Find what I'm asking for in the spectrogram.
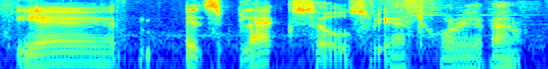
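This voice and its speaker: A man's voice: fairly low pitch, lively intonation, normal speed, creaky, fairly bright tone, a little hiss or hum. A man chatting casually in character in an online role-play, earnest and a little hesitant.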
